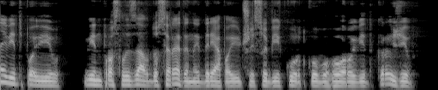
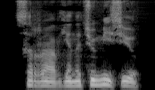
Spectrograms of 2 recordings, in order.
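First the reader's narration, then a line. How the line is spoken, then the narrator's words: Despairing mutter. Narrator (Ukrainian): розпачливо пробурмотів собі Річі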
